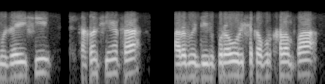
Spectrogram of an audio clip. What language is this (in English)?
Bodo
